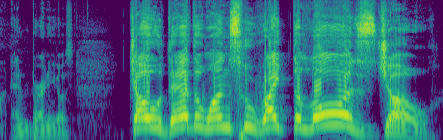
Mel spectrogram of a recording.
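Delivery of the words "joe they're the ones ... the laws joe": very loud, high, slow, drawn-out, swooping belted shout. Retelling Bernie's reply to Rogan: Bernie Sanders impression. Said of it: "That's pretty damn good impression".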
